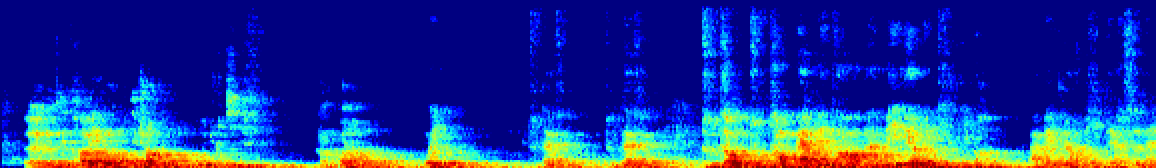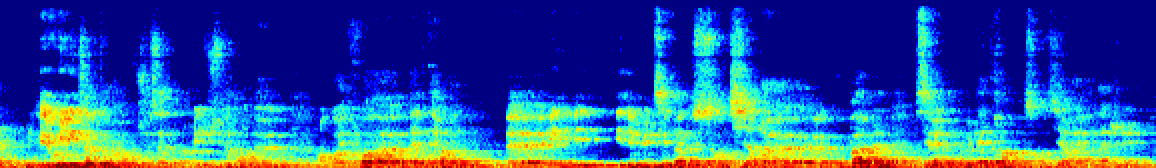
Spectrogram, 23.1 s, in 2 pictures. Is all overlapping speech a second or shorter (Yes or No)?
Yes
